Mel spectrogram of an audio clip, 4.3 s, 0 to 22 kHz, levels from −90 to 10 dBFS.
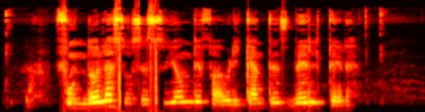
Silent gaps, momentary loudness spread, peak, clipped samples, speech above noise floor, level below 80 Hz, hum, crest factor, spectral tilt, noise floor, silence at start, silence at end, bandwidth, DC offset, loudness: none; 18 LU; 0 dBFS; 0.6%; 23 dB; -64 dBFS; none; 14 dB; 0.5 dB/octave; -37 dBFS; 0.05 s; 0.4 s; over 20 kHz; under 0.1%; -11 LUFS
